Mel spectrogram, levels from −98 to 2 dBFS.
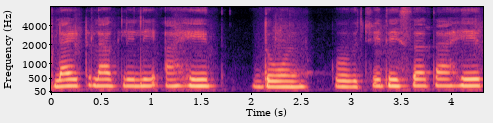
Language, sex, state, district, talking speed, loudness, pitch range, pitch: Marathi, female, Maharashtra, Gondia, 95 wpm, -16 LUFS, 215-230 Hz, 230 Hz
